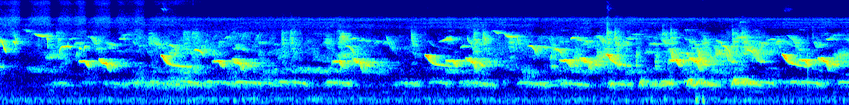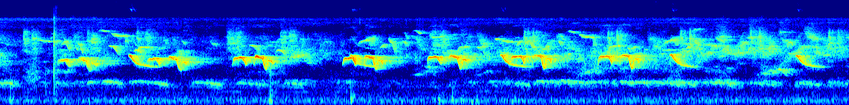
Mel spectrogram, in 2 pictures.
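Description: Many small birds chirping in a dense chorus: a constant run of short chirps that slide down in pitch, over a lower, steady chatter.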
